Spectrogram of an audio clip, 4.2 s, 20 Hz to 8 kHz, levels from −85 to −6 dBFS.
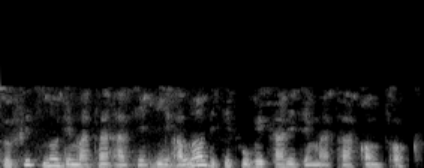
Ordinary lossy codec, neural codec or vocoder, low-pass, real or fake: AAC, 16 kbps; none; 7.2 kHz; real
